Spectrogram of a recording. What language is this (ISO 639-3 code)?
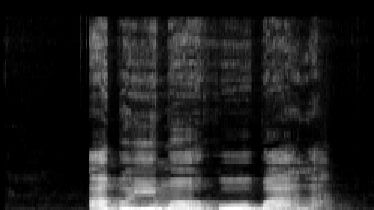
ibo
